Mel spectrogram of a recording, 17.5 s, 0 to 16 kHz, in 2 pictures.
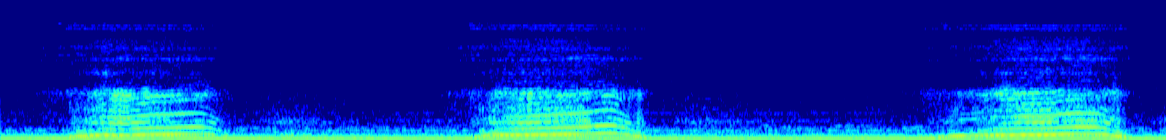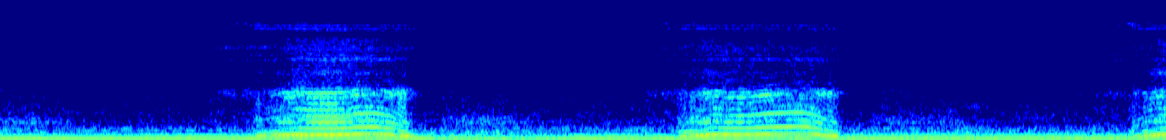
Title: mouth snore pt 2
